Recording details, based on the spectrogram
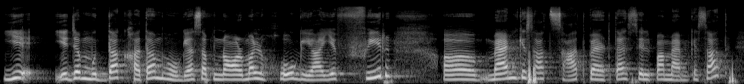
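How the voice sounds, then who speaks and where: High-voiced woman ranting reviewer. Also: a little slow. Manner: indignant, ranting, mixes English words. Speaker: reality show reviewer. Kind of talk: casual video commentary.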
